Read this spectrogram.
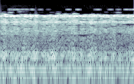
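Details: New kitchen range hood fan running: steady harsh gritty roar with no rhythm, heavy in the hiss range, like grinding on glass; grinding noise, cause unclear.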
